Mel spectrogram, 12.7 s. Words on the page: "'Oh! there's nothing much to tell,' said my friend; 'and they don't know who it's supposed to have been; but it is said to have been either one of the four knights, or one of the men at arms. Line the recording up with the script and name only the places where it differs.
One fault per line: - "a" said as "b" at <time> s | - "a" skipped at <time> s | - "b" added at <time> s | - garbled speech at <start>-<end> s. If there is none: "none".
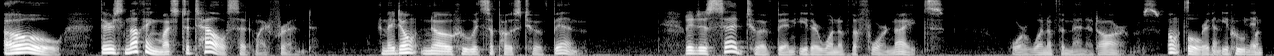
- "but" skipped at 5.8 s
- garbled speech at 11.7-12.6 s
